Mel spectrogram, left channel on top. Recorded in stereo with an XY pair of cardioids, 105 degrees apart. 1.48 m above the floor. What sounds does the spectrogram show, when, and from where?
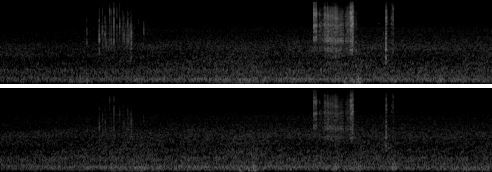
0.9 s crumpling: 55° left
3.1 s a camera shutter: 50° left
